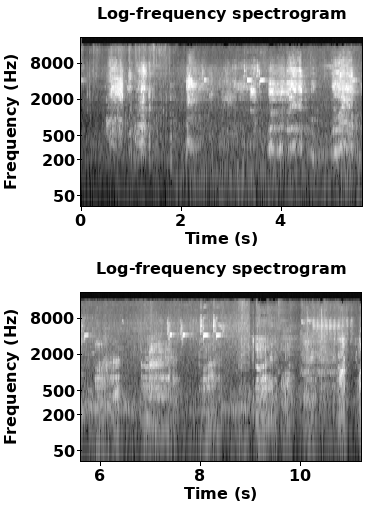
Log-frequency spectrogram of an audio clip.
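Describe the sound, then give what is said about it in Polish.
Rough, snorting grunts of a wild boar in a forest come in quick, irregular bursts throughout, fairly loud, with squeals and snuffles mixed in and no talking. “Chrumkanie, uwaga, dzikiego zwierzęcia w lesie, choć tak naprawdę łudząco podobnego także do tego zwierzęcia udomowionego.”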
